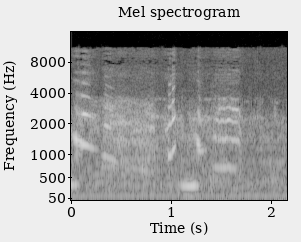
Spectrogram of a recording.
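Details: Black swans calling as they come in to land: several bugled, slightly wavering calls in quick succession, overlapping one another, with a steady low hum beneath.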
